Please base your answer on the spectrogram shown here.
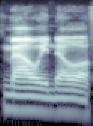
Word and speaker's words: Mauigoa: Mauigoa, I should say. I'm still trying to get used to that name. That's another one I've pronounced it three different ways, but I think we have it right with Mauigoa finally.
